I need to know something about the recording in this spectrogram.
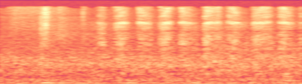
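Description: Faint, quick scratching strokes of a yellow coloured pencil on paper while colouring in a drawing.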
